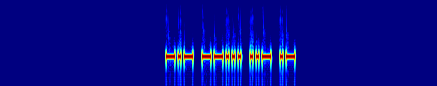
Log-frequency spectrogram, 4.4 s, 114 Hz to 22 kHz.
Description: Morse code, heard as a keyed tone, about 40 wpm, 700 Hz. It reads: K7UA
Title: USA Call Signs - 4 Characters - Repeated 2x - 40wpm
